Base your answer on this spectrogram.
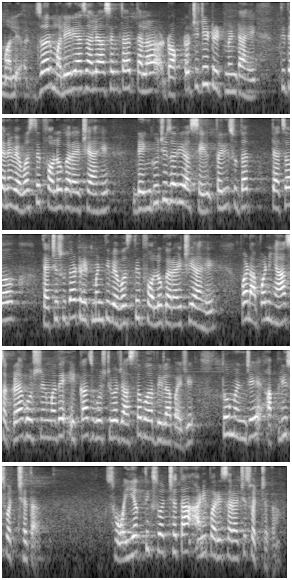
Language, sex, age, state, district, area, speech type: Marathi, female, 30-45, Maharashtra, Thane, urban, spontaneous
